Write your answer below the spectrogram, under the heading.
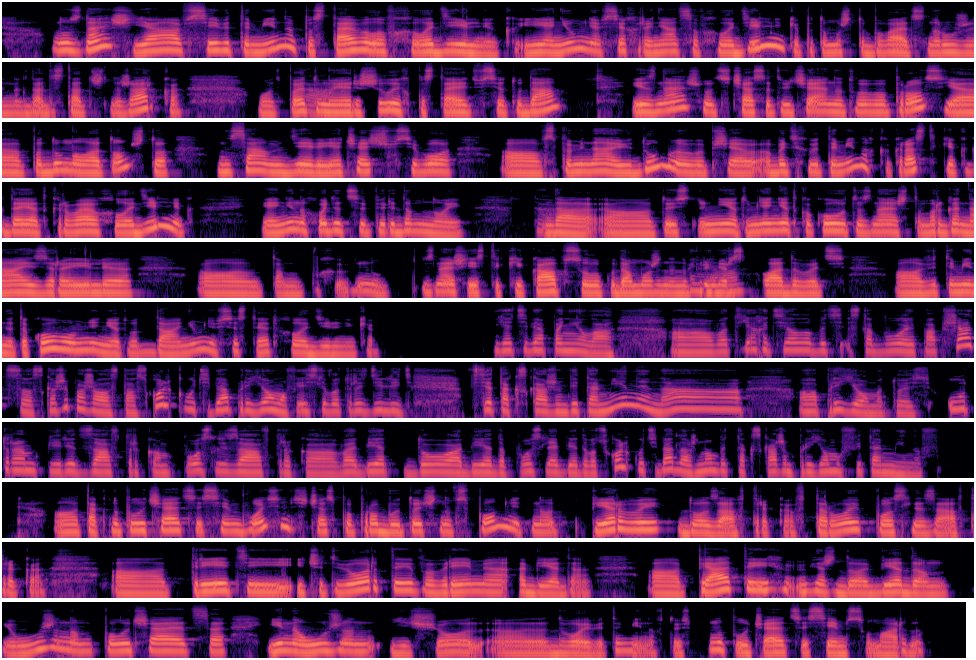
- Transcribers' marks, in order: drawn out: "на"; chuckle
- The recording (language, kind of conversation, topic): Russian, advice, Как справиться с забывчивостью и нерегулярным приёмом лекарств или витаминов?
